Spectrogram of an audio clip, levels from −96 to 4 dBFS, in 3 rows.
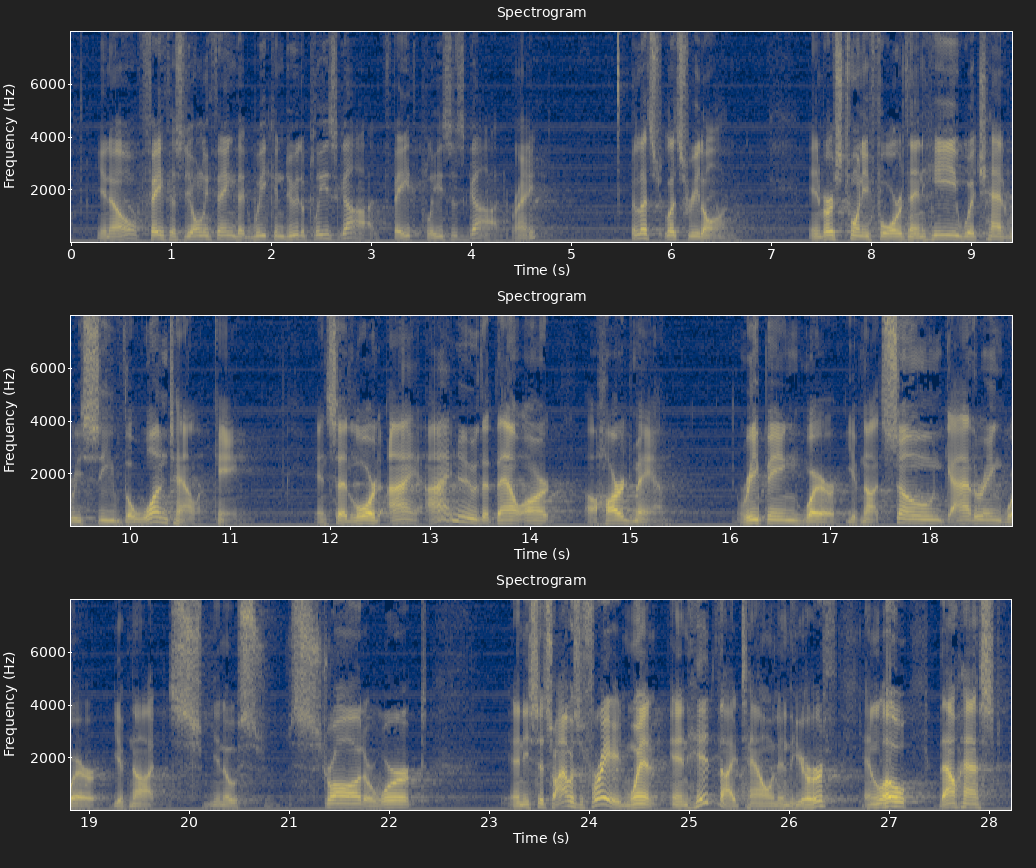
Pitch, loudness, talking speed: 120 Hz, -22 LUFS, 170 wpm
